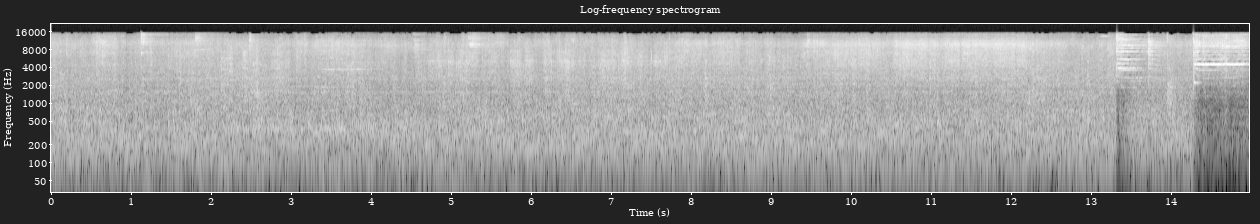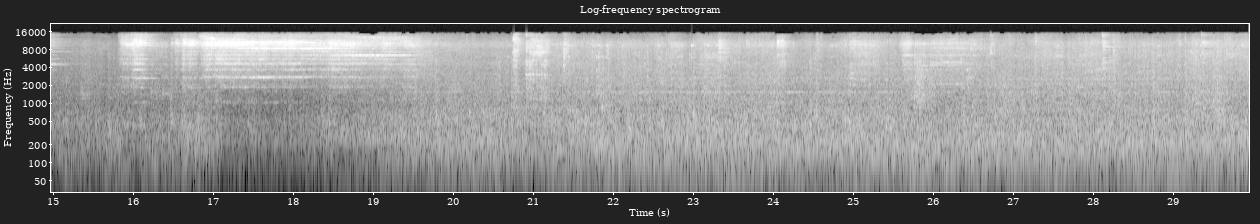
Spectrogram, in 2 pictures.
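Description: Freight train flatcars rolling past close by: a steady rumble and clatter of steel wheels on rail. About halfway through the rumble briefly drops away and high wheel-flange squeal rings out for a few seconds before the rumble returns.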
